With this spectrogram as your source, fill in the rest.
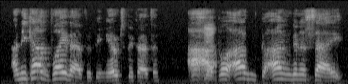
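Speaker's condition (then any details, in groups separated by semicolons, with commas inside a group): Cerebral palsy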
